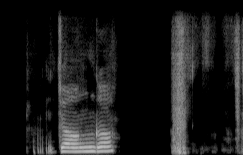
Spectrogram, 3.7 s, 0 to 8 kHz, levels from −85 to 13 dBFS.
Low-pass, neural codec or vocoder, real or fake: 7.2 kHz; codec, 24 kHz, 3.1 kbps, DualCodec; fake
